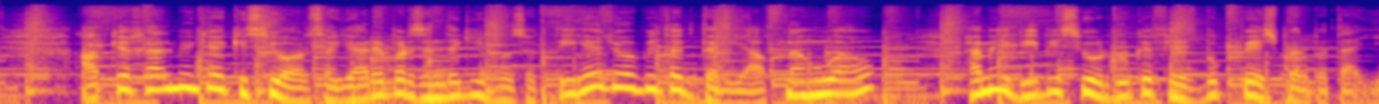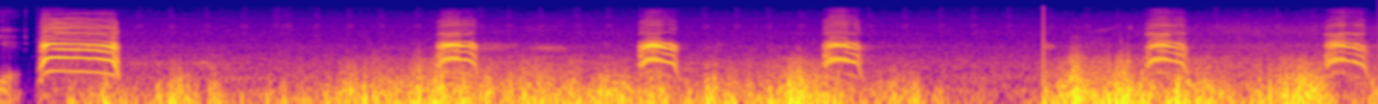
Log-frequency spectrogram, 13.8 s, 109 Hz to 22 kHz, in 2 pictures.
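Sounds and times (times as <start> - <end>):
speech: 0.4 - 7.6
Egyptian vulture harsh rasping calls: 7.1 - 7.6, 9.1 - 9.4, 10.1 - 10.4, 11.0 - 11.3, 12.6 - 12.9, 13.5 - 13.7
constant low rumble of wind: 7.1 - 13.7.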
